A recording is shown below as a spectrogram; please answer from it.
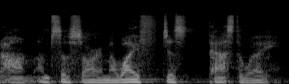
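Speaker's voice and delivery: soft, subdued apology; grieving apology. Retold or imitated. A grieving father softly apologizing to the man. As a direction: quietly say sorry as a widower.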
